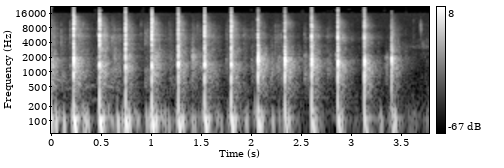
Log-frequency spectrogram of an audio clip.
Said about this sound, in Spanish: Le damos el aplauso al Señor, creo que se lo merece.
